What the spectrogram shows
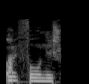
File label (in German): "euphonisch", German; adjectives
